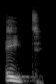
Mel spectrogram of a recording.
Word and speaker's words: ate: Ate. A mesma pronúncia que o número 8. Ate.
